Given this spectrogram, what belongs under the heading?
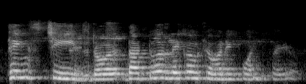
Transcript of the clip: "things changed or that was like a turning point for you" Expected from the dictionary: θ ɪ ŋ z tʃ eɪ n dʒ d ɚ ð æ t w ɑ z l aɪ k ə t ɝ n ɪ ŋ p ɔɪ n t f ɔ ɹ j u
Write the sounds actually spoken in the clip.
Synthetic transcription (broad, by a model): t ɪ ŋ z tʃ eɪ n dʒ d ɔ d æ t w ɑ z l aɪ k ə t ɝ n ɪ ŋ p ɔɪ n t f ɔ ɹ j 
